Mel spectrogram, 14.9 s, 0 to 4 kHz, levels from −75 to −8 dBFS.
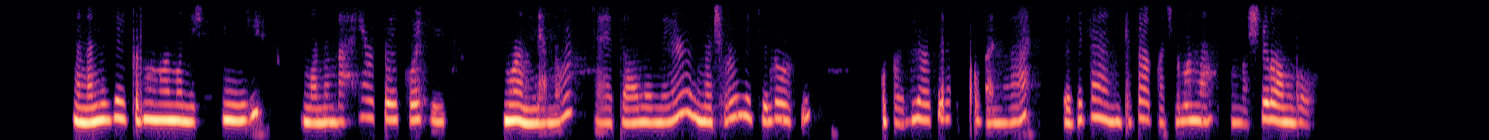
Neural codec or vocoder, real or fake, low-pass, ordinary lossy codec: codec, 16 kHz, 0.5 kbps, X-Codec, HuBERT features, trained on general audio; fake; 3.6 kHz; AAC, 24 kbps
